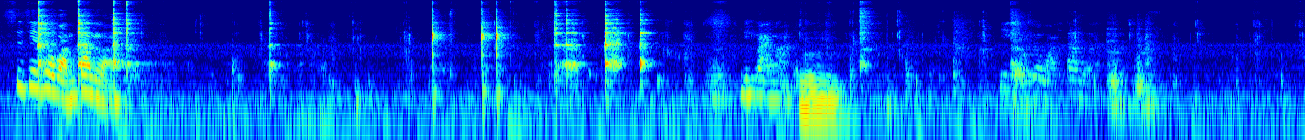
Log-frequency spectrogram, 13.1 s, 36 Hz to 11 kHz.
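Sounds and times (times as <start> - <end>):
utensils clinking against dishes: 0.2 - 1.6, 4.4 - 6.7, 8.5 - 9.0.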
